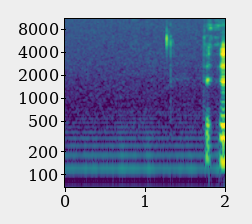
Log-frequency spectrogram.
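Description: Near silence: a pause in speech with a faint steady hum, and one soft click a little past halfway.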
